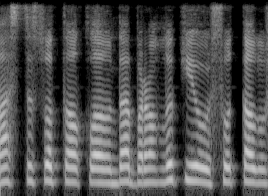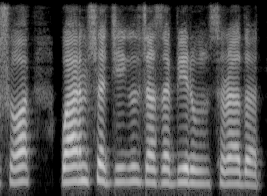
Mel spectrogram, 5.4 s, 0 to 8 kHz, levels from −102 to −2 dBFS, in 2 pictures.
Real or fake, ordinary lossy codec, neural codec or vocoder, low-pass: fake; Opus, 64 kbps; codec, 16 kHz, 0.5 kbps, FunCodec, trained on LibriTTS, 25 frames a second; 7.2 kHz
